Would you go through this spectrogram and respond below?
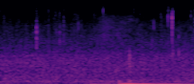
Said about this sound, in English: And then feel free to listen to the raindrops and fall asleep or get up whenever is good for you.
